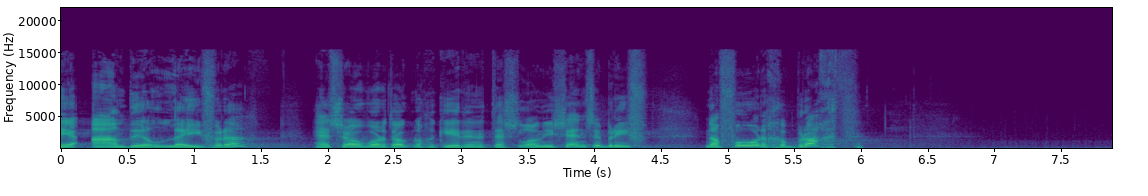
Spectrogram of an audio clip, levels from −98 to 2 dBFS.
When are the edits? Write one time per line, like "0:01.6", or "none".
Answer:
none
